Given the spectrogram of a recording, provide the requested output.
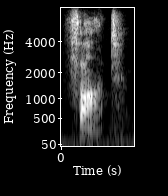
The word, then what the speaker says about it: thought: instead of thought okay the o u g h is an ah sound thought okay so first up the g and the h do not make a sound and the you does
